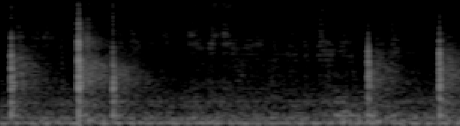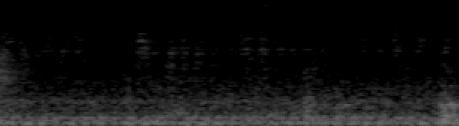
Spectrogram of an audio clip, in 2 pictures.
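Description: Faint writing on a board: a few sharp taps in the first three seconds, then lighter scratching strokes, over a steady low room hum.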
